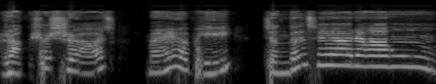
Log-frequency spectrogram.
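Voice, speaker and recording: This is a cartoonish character voice at a fairly high pitch. It moves at a very slow pace. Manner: fawning, eager.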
